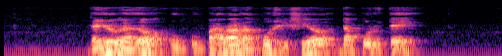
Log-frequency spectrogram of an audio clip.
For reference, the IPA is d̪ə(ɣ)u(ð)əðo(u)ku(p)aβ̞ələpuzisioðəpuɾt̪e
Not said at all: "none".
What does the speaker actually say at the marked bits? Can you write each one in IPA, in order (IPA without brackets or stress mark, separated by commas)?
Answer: ʒ, ɣ, u, p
